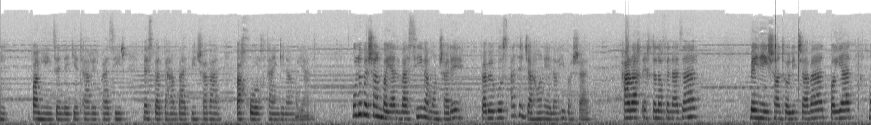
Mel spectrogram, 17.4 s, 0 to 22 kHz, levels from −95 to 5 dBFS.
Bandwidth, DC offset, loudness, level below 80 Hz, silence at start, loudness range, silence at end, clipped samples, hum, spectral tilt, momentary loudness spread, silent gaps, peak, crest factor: 15.5 kHz; under 0.1%; -17 LUFS; -34 dBFS; 0 s; 6 LU; 0 s; under 0.1%; none; -4.5 dB/octave; 19 LU; none; 0 dBFS; 18 dB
